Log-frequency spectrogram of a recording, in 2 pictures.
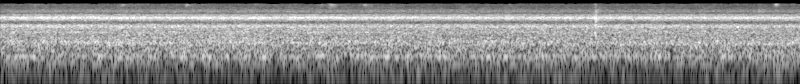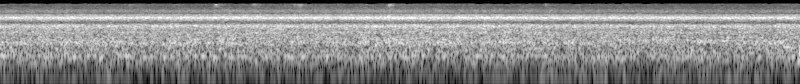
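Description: Heavy rain falling steadily, an even hiss with no breaks.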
